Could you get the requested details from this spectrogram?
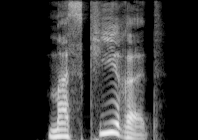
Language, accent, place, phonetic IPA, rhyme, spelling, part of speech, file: German, Germany, Berlin, [masˈkiːʁət], -iːʁət, maskieret, verb, De-maskieret.ogg
- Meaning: second-person plural subjunctive I of maskieren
